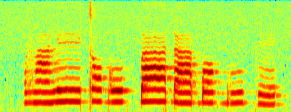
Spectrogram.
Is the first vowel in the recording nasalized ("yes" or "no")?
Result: yes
